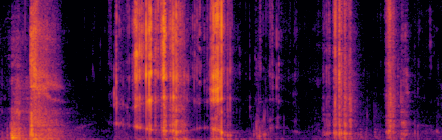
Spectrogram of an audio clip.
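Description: A mouthful of food is chewed with crisp, crunchy bites in several separate bursts with short pauses between them, fairly faint and with no talk.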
